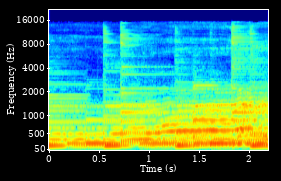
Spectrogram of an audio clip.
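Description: Acoustic guitar strummed in a steady rhythm under a man's long held sung note.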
